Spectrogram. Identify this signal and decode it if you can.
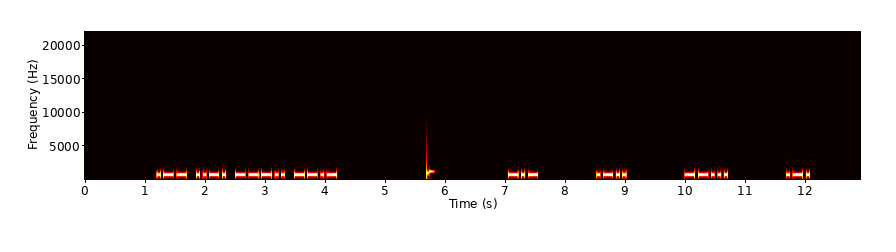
Morse code, heard as a keyed tone, about 23 wpm, spaced as for 11 wpm, 700 Hz. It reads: WF8Q KL7R
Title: USA Call Signs - 4 Characters - 6x Character Spacing - 22wpm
